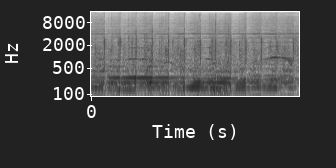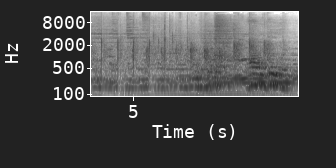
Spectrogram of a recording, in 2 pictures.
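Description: Live gospel praise music in a church: sustained keyboard chords under a steady beat of percussive hits.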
